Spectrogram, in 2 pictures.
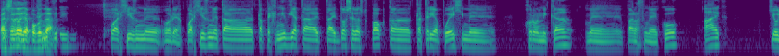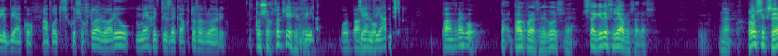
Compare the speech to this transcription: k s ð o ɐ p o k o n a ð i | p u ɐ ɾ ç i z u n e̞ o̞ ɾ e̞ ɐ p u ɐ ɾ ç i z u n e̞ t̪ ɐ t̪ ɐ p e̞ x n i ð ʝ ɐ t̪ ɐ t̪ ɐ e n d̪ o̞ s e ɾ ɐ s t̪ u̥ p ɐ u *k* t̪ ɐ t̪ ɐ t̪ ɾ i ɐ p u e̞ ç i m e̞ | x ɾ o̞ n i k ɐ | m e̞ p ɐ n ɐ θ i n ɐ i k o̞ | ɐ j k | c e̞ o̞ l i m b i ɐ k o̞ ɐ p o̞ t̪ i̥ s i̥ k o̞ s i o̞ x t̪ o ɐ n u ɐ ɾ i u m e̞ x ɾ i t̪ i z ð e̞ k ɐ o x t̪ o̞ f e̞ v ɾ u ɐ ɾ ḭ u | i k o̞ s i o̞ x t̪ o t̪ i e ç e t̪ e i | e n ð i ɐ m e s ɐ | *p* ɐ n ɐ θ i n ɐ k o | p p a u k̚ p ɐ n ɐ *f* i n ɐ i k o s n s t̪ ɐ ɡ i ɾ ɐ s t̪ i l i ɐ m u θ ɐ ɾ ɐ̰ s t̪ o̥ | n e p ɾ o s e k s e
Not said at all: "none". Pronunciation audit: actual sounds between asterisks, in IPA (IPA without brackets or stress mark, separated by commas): k, p, θ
